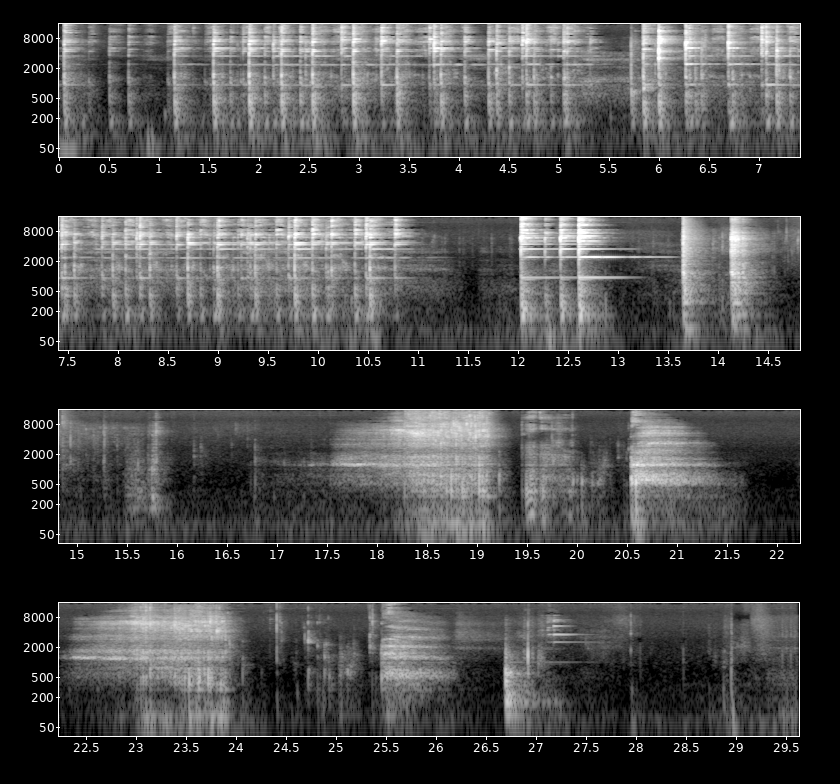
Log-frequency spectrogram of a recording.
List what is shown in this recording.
cutlery and dishes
